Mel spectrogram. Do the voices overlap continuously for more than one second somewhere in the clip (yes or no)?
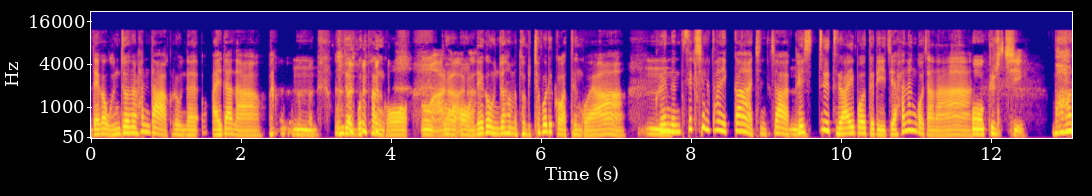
no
